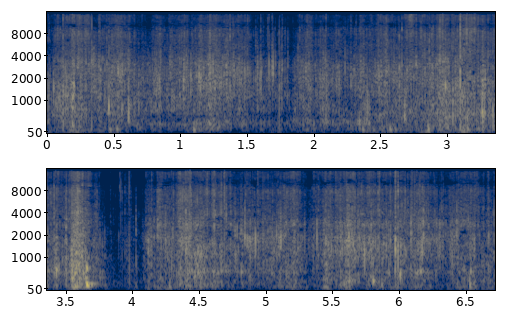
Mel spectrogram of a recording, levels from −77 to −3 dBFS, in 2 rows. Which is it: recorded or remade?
recorded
